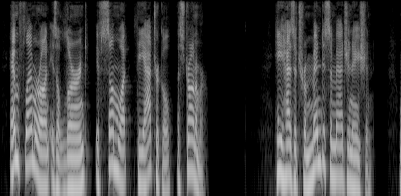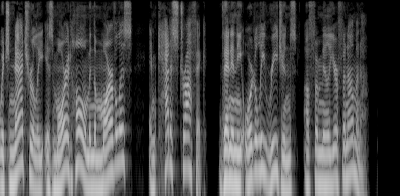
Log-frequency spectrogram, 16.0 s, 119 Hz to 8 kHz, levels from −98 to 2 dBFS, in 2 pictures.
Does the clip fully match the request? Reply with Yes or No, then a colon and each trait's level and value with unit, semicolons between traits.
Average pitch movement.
No: wide, 5.9 semitones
